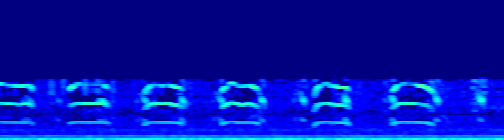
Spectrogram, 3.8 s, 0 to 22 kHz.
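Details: At a Dorset nest on 8 July 2024, a Eurasian hobby chick being fed: about six high, bent squealing notes spaced half a second apart against a steady low background hum.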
